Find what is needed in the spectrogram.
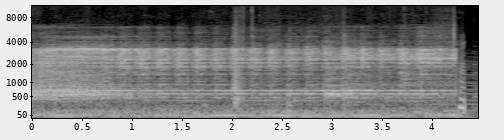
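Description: Musical Jack Skellington snowman plush playing its built-in song, set off by pressing the button in its hand.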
